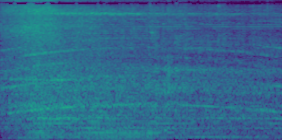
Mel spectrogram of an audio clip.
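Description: Electric school bus pulling away, a faint motor whine of several tones drifting slowly in pitch over low tyre and road noise.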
